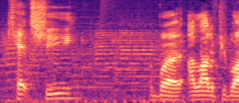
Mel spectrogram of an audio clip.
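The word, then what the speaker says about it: Cait Sith: you want to pronounce it officially technically it's pronounced catchy but a lot of people I know always pronounced as Kate's if potato potato I mean I've got it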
